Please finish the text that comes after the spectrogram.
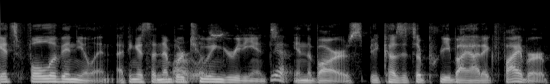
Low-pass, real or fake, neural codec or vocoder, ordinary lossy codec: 7.2 kHz; real; none; Opus, 64 kbps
